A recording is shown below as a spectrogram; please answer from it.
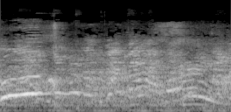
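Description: Indistinct voices talking; only speech, no other sound stands out.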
